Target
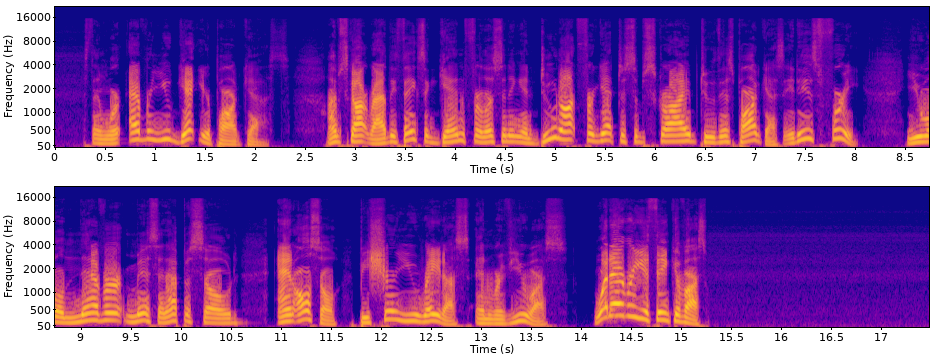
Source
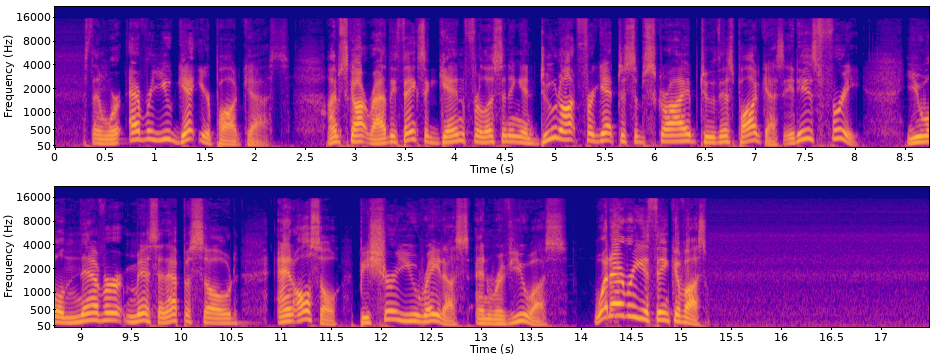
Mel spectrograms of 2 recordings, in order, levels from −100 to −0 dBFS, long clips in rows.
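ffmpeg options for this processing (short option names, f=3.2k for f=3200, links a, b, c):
-af "afwtdn=0.0447,volume=4.5dB"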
